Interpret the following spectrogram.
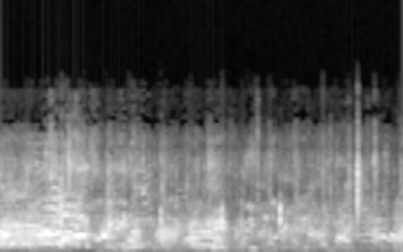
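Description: Overlapping shouts and calls from several young voices at a youth softball game, with no clear words, loudest in the first second.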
